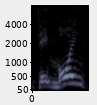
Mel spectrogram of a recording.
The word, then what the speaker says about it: Des Moines: I think that the correct pronunciation is Des Moines, Iowa.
